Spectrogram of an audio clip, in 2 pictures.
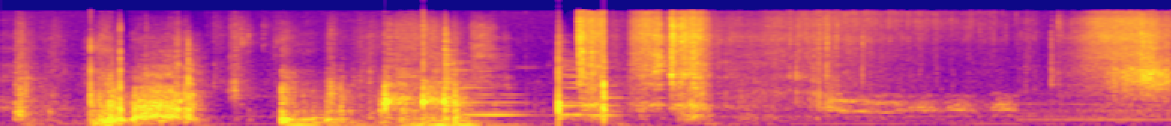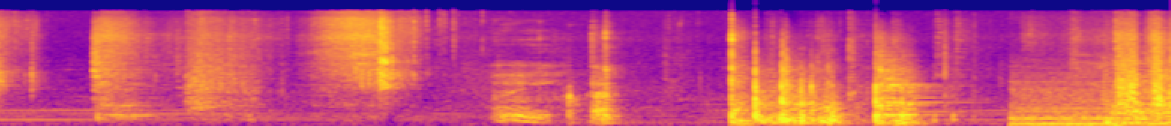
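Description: Metal feed scoop digging into chicken feed in plastic bins and pouring it into a plastic bucket: repeated scrapes and knocks, with the rush of poured feed several times.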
